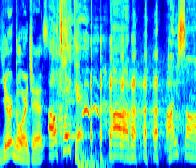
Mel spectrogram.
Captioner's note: laughter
